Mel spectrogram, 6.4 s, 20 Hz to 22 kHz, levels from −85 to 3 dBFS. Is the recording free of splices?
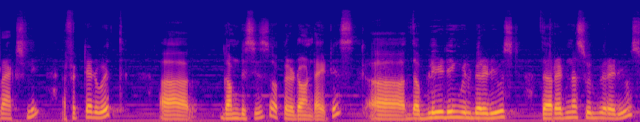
no; 1 cut; at 3.6 s

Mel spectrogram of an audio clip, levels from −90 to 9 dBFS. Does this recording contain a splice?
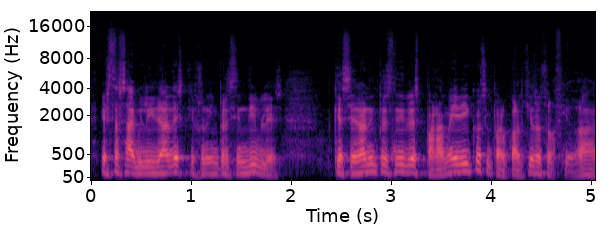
no; 0 cuts

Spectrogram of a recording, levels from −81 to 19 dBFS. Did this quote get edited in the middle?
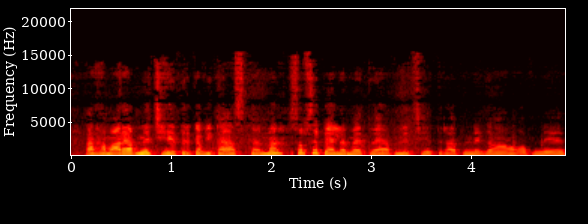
no; 0 cuts

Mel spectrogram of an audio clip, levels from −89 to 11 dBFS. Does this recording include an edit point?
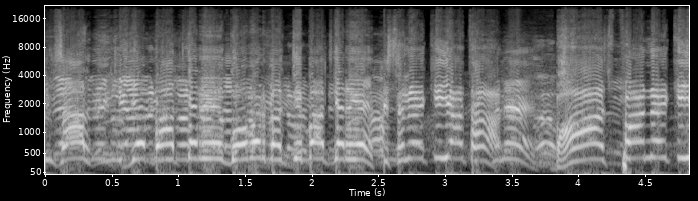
yes; 1 cut; at 2.6 s

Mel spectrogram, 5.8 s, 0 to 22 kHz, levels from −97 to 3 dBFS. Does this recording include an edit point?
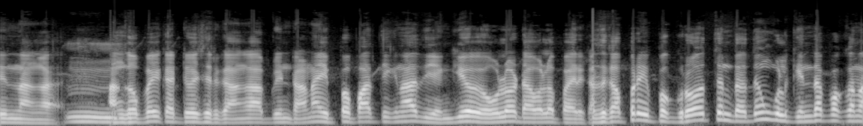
yes; 1 cut; at 3.9 s

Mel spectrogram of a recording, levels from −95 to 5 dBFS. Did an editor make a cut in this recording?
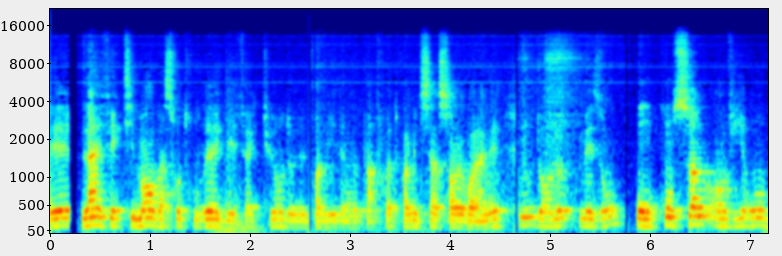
yes; 3 cuts; at 2.6 s, 4.6 s, 5.7 s

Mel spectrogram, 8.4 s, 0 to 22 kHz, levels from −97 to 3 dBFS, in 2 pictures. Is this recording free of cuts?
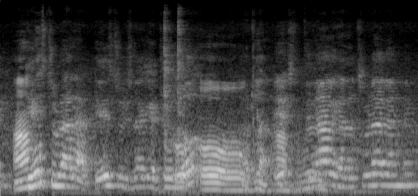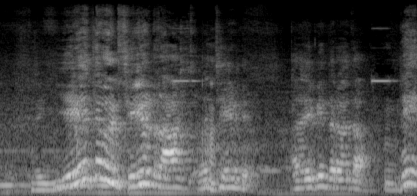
yes; 0 cuts

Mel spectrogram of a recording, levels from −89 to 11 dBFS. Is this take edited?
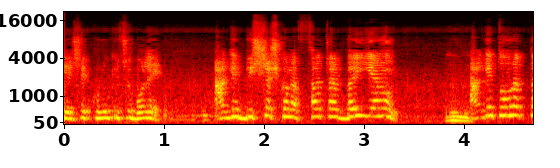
no; 0 cuts

